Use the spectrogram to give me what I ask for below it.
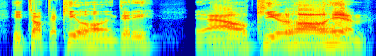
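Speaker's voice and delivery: high, loud outburst building to a roar; enraged sailor's threat, shouted; excited, jerked-out phrases. A narrator's reading. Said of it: "he was jerking out these phrases".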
